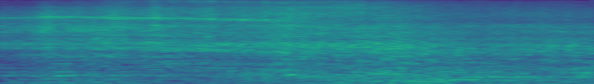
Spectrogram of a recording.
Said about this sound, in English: The sun sets over the Arabian Gulf, a US Navy jet returns from a seven-hour mission over Syria. The sharp end of America's air war on Islamic State.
